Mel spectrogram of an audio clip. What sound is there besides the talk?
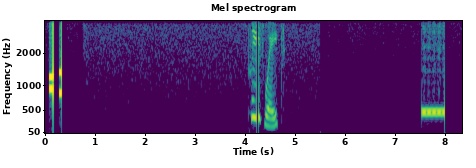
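telephone call transfer tones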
